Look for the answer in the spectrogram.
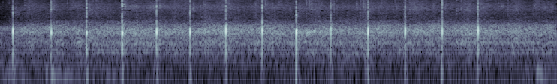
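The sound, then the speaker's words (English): Audience applause at a global event for Sri Venkaiah Naidu's speech, in the form of steady, rhythmic clapping: about fifteen sharp, even claps at a brisk pace, moderately loud, over a faint continuous background hum, with no talking. “May I request one more applause for him?”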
